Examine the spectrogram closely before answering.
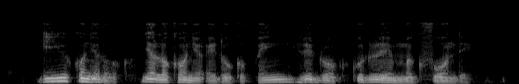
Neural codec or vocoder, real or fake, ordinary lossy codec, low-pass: codec, 16 kHz, 0.4 kbps, LongCat-Audio-Codec; fake; Opus, 64 kbps; 7.2 kHz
